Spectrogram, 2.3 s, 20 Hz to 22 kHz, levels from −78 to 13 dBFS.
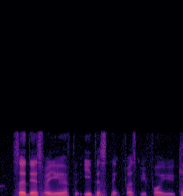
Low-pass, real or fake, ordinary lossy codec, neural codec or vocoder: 7.2 kHz; real; none; none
